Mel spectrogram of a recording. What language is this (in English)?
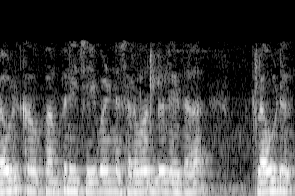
Telugu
